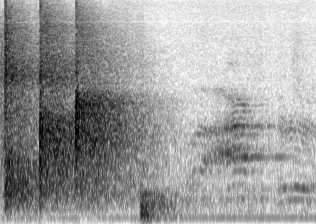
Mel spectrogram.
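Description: Two sharp hand claps about a quarter second apart, each leaving a short ring in the room, then fading.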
